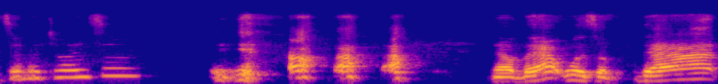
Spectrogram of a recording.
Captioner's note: laughs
